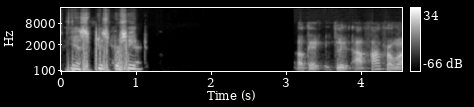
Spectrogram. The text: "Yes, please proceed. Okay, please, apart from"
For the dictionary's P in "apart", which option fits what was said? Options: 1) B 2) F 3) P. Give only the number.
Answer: 2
